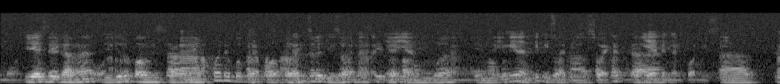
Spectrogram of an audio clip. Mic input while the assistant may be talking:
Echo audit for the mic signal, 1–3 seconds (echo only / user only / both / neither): both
